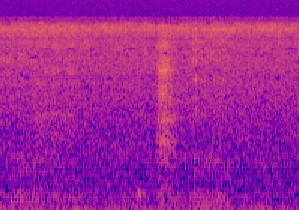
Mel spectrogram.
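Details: Pet cat purring softly while being scratched, a low continuous rumble with a brief rustling scratch in the middle.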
